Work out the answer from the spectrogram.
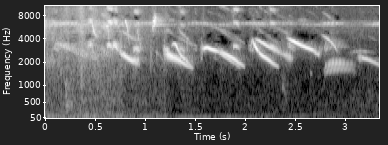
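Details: Green-winged saltator singing in male fighting mode: a loud run of clear whistled notes, each sliding downward, about two per second, with a faint steady high tone and low rumble behind.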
